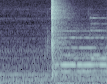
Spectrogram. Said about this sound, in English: That's my phone.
